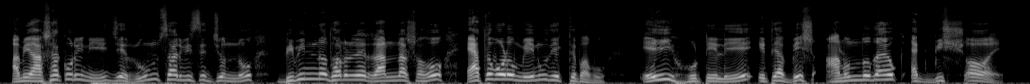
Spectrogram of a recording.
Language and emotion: Bengali, surprised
